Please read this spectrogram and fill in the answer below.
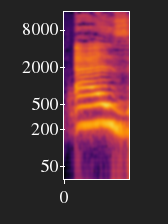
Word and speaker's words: as: हैं शब्द एज का देखो एस लगा हुआ है लेकिन यहां पर उच्चारण ज ऐसे करके हो बाहर पड़ेगा ना ज एज इसको पढ़ेंगे जैसा वह कहता है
